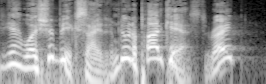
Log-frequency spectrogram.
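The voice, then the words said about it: Peppy, energetic voice. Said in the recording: “My voice is a little peppy today, right? ... that pep and energy is still there”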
